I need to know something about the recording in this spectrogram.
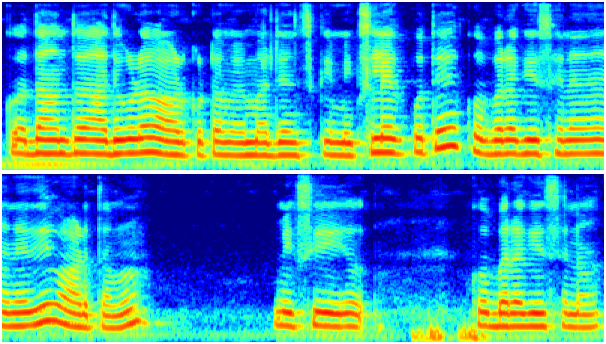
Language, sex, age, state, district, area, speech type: Telugu, female, 18-30, Telangana, Vikarabad, urban, spontaneous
